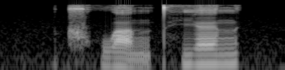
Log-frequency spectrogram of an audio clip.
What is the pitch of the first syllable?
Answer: low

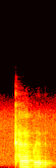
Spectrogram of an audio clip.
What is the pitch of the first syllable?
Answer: high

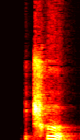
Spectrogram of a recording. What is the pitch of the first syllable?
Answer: falling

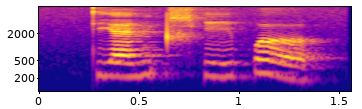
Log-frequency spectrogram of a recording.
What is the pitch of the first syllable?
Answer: rising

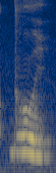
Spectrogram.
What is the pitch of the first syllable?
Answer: falling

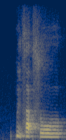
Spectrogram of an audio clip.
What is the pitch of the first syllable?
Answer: falling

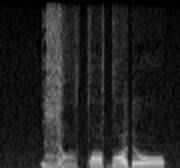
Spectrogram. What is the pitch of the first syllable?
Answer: falling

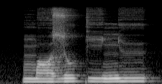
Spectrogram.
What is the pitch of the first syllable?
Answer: low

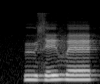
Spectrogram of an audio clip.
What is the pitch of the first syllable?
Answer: low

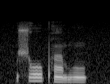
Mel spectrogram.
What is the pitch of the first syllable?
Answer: high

